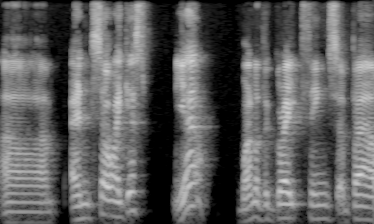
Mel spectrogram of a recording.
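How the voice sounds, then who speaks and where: At a fairly slow pace, a man talks in an Australian accent. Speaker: improviser. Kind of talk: panel discussion. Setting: video call.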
